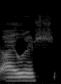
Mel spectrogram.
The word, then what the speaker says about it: Eilish: And she was like. Eilish, and I was like, eyelash? – No, she's 19.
